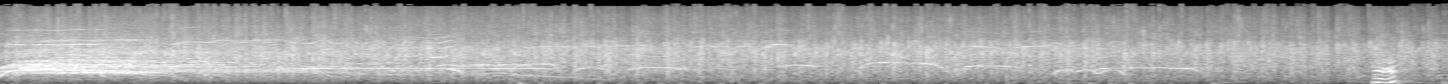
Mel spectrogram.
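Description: Sustained audience applause, a dense wash of clapping that stays steady for about fourteen seconds, with faint cheers and whoops rising above it near the start.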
